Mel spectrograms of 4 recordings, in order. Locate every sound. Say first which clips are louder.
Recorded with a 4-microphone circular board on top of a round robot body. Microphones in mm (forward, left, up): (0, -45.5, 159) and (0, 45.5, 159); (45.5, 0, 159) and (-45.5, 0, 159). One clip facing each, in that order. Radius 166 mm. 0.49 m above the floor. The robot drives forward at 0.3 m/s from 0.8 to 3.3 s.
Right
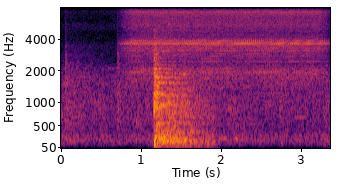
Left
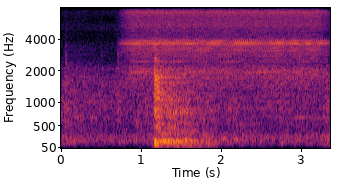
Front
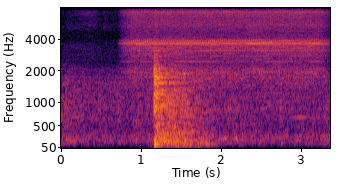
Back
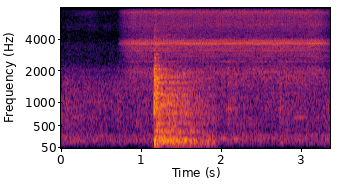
1.1 s an explosion: right 6 dB, back 1 dB; 105° right, 1.5 m; by 1.9 s 110° right, 1.6 m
